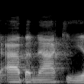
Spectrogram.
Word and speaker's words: Abenaki: One of them is called the Abenaki, if I'm saying the name correctly. I believe it is correct. A-B-E-N-A-K-I, the Abenaki. The Pawtuxet, P-A-W-T-U-X-E-T. Again, P-A-W-T-U-X-E-T. And the Wampanoag tribe, W-A-M-P-A-N-O-A-G.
